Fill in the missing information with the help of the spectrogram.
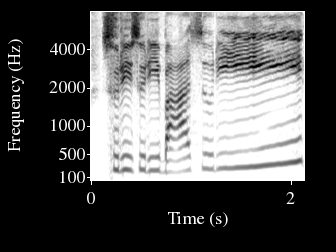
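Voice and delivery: slow incantation rising to the end; slow storybook magic chant; magic spell. Acted. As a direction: draw out the last word, building the spell. Fairy casts a magic spell.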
